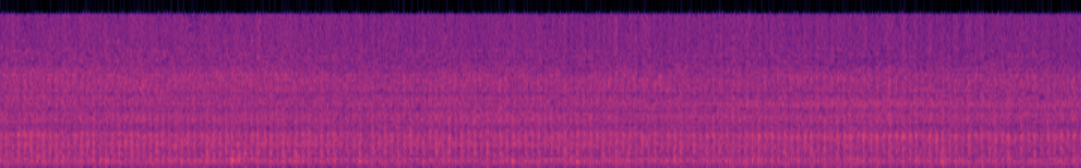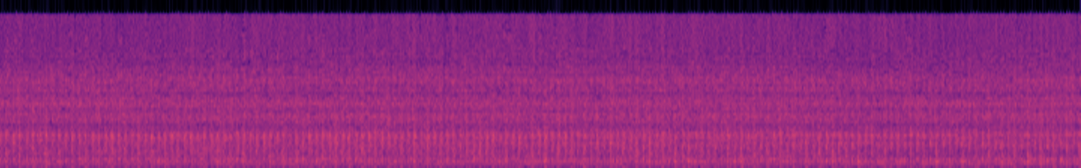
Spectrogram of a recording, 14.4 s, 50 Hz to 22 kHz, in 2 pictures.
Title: Rattle noise 2017 camry se, any idea what is making the noise? Engine mounts & belt tensor replaced!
